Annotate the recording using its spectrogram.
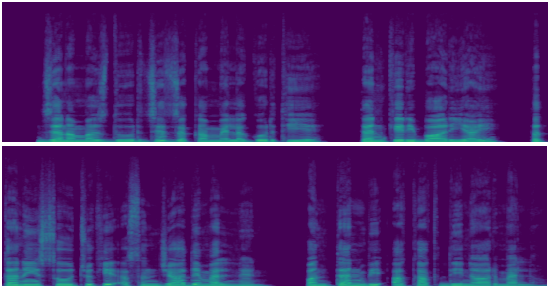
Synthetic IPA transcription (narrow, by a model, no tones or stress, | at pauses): d͡ʒɛːnãmɐzd̪uːɾd͡ʒed͡zɐkamẽlɐɡoːɾt̪ʰɪe | t̪ɛːnkeːɾibaːɾiaːi | t̪at̪ɛːnesoːt͡ʃukiʔɐsənd͡ʒaːd̪emɛːlneɦɪn | pɐnt̪ɛːnbʱiʔɐkɐkʰd̪iːnaːɾmɛːlo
